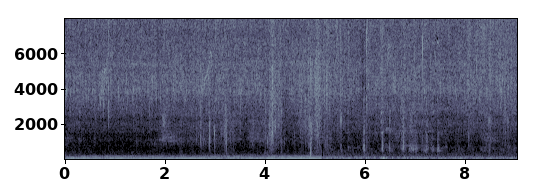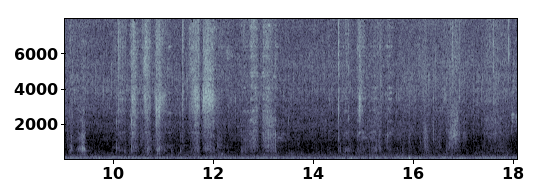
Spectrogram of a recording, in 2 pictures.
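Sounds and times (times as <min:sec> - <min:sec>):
low rumble: 0:00.0 - 0:05.9
blade scraping roast chicken skin: 0:06.2 - 0:13.6, 0:14.4 - 0:18.0.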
